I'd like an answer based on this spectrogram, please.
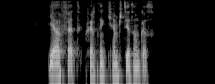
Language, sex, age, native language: Icelandic, male, 20-29, Icelandic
